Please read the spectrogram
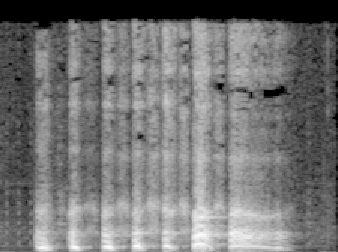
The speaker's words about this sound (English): When a lion sees an elephant, it knows it is lunch. But the lion never attacks alone. The lion always makes a sound when he sees his prey.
